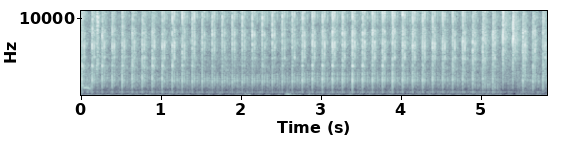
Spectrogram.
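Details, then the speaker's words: Rapid, steady, sharp clicks at about four per second over an engine-like hum from a pneumatic, air-compression extracorporeal radial shockwave therapy handpiece firing at a low energy setting before it is raised from 3 to 10 bar. "I have to uh start the same from pressing this button you can see I'm getting the shock W you can see the movement of my hand currently the energy is"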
